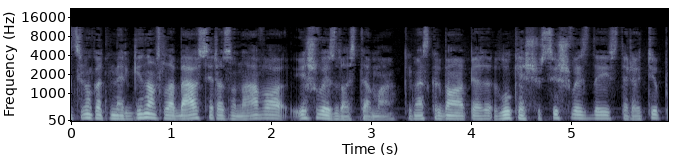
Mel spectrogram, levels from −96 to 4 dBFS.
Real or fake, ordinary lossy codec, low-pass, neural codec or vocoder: fake; MP3, 48 kbps; 14.4 kHz; codec, 44.1 kHz, 7.8 kbps, Pupu-Codec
